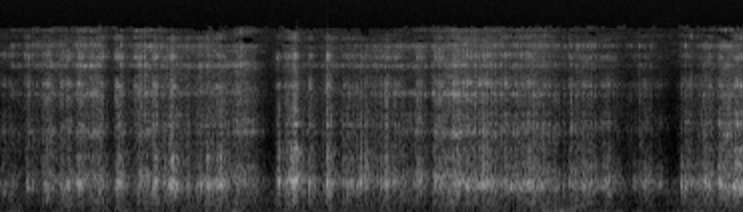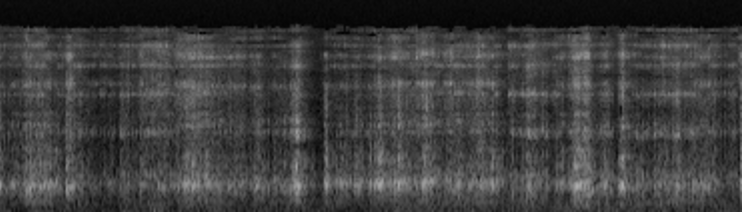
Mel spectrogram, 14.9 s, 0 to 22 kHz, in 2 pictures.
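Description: Two wooden massage sticks, one in each hand, slowly trace and scrape across a large solid wood-grain tabletop. The result is a continuous dry rasping scrape, centered around a mid tone near 540 Hz, with a few short pauses between strokes.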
